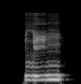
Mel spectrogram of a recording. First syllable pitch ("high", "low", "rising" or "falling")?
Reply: high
